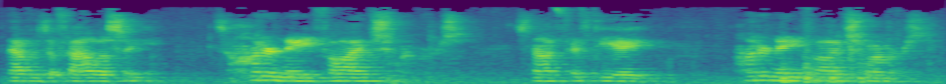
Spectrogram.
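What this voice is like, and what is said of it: Hoarse, strained, fading voice. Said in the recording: “I'm losing my voice here, so I'm struggling a little bit.”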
